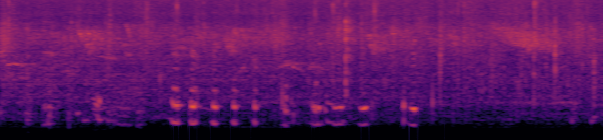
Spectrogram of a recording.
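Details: Chickens in the Greek countryside in the morning: a chain of about ten short, evenly spaced clucks roughly every quarter second, over a quiet background of faint birdsong.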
